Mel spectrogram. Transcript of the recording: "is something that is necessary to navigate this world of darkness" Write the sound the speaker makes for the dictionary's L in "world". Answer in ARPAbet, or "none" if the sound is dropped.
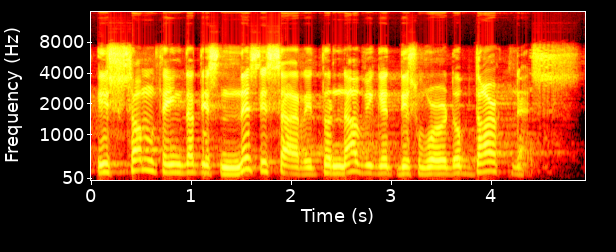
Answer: none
